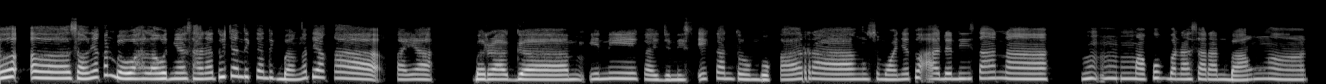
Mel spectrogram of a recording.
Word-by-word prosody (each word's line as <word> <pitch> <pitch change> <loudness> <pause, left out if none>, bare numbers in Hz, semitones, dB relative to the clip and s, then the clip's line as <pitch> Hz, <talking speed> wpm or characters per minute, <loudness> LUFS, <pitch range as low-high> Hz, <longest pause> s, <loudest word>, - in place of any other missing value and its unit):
heeh, 300 -3 +5
soalnya 280 +6 +2
kan 435 - -1
bawah 265 -5 +5
lautnya 265 0 +4
sana 265 +1 0
tuh 345 - +5
cantik-cantik 340 -7 -1
banget 245 +4 0
ya, - - 0
Kak, 265 -6 -1
kayak 230 0 -3 0.4
beragam 230 -1 +3
ini, 265 +1 0
kayak 220 -3 -2
jenis 215 0 -2
ikan, 260 +1 -5
terumbu 225 -2 0
karang, 240 0 -1
semuanya 235 0 -3
tuh 315 - -3
ada 255 0 -1
di 260 +1 -2
sana, 260 -3 -1 0.3
mhm, 270 0 -3
aku 280 +2 -4
penasaran 245 -3 -2
banget. 225 +1 -3
255 Hz, 125 wpm, -18 LUFS, 230-275 Hz, 0.4 s, heeh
